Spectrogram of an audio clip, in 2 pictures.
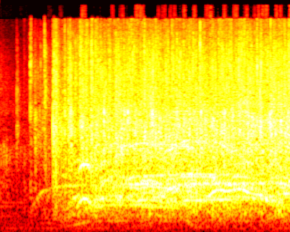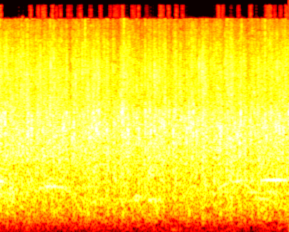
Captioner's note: audience cheering and applauding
